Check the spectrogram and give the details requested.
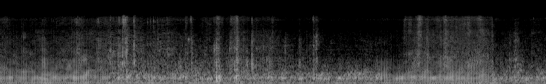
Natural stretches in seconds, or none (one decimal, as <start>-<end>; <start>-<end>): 1.1-3.8; 4.9-5.5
